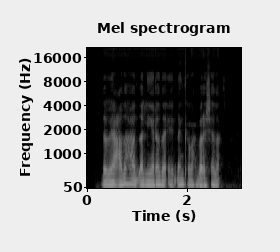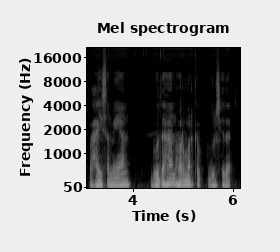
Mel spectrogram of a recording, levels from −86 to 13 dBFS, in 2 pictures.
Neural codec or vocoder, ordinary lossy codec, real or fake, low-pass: none; none; real; none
